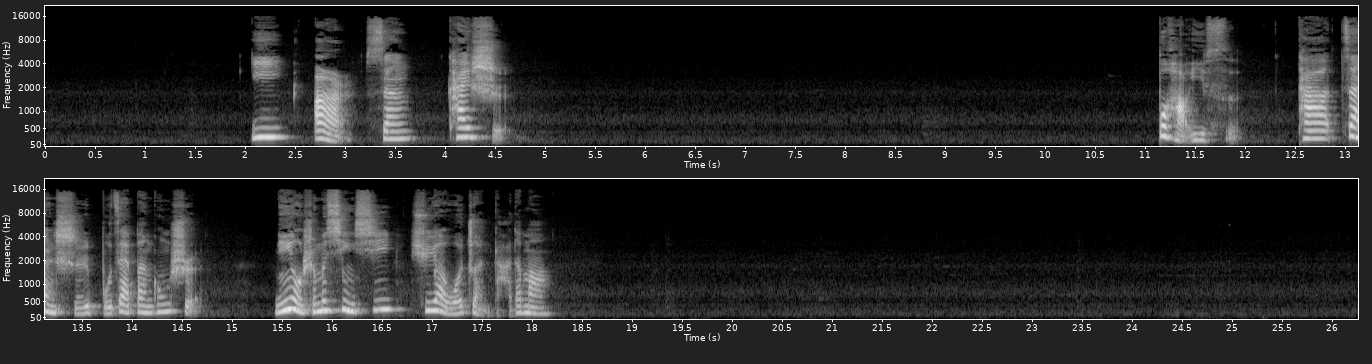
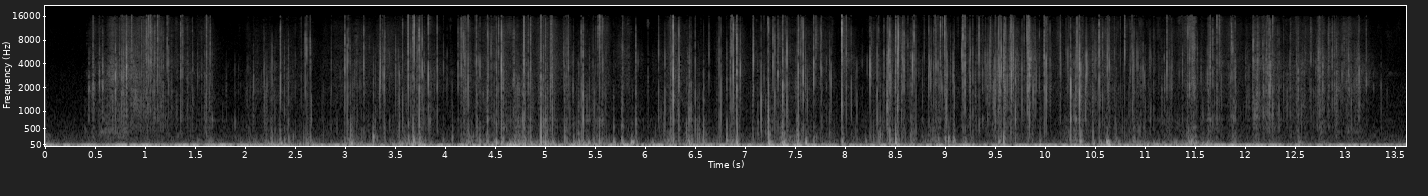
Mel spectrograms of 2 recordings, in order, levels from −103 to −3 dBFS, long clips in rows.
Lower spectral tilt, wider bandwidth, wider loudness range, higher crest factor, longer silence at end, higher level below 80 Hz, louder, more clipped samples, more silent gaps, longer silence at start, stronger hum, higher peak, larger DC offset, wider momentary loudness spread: first, -4 dB/octave vs -2 dB/octave; about the same, 16 kHz vs 17 kHz; first, 8 LU vs 5 LU; second, 26 dB vs 32 dB; first, 8.1 s vs 0 s; second, -86 dBFS vs -52 dBFS; first, -24 LUFS vs -51 LUFS; neither; neither; first, 2.05 s vs 0 s; neither; first, -4 dBFS vs -16 dBFS; neither; first, 13 LU vs 10 LU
